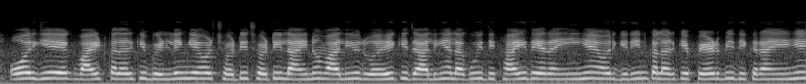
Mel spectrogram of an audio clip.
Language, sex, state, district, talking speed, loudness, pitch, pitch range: Hindi, female, Chhattisgarh, Rajnandgaon, 225 wpm, -14 LUFS, 260 Hz, 245-270 Hz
